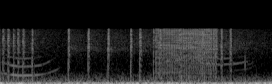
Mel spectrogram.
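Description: Vocalizations of a sperm whale, a whale of about fifteen metres, as it attacks a giant squid: sharp, irregular clicks pop out of a steady underwater hiss, joined by a couple of thin, whining tonal sweeps near the beginning and end.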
